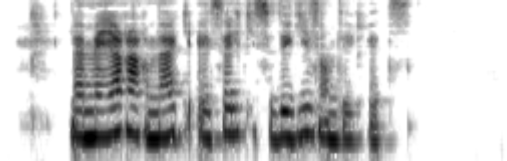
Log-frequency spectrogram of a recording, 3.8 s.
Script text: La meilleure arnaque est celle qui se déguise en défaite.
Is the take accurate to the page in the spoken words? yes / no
yes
